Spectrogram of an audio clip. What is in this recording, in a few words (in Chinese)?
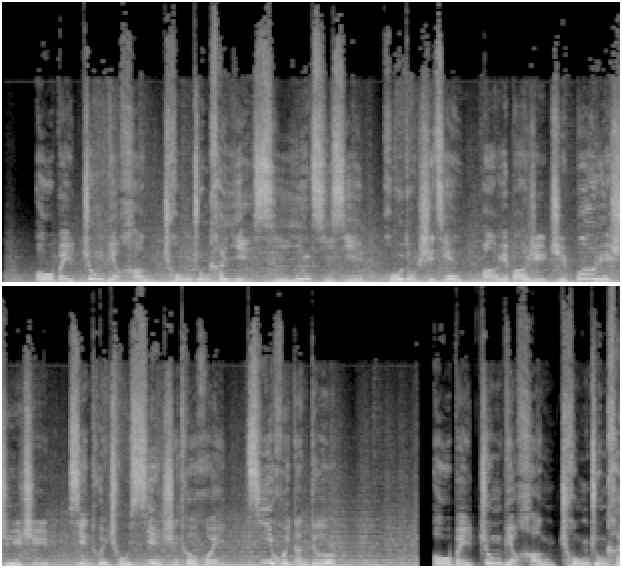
男, 促销 钟表行; 瓯北钟表行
